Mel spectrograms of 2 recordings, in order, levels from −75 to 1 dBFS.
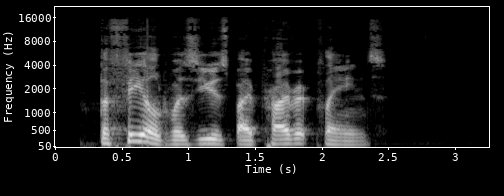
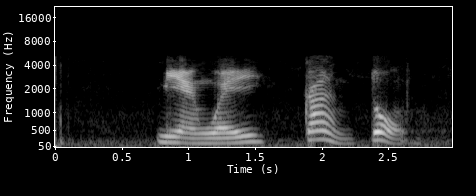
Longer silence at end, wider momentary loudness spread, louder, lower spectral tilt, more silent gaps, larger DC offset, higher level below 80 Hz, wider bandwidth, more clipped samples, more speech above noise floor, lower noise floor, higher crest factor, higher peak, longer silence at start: first, 0.8 s vs 0.35 s; about the same, 15 LU vs 14 LU; first, -16 LUFS vs -21 LUFS; about the same, -6 dB/octave vs -7 dB/octave; neither; neither; first, -48 dBFS vs -54 dBFS; first, 16 kHz vs 5.4 kHz; neither; first, 57 dB vs 31 dB; first, -72 dBFS vs -52 dBFS; about the same, 16 dB vs 20 dB; about the same, -2 dBFS vs -4 dBFS; first, 0.35 s vs 0 s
